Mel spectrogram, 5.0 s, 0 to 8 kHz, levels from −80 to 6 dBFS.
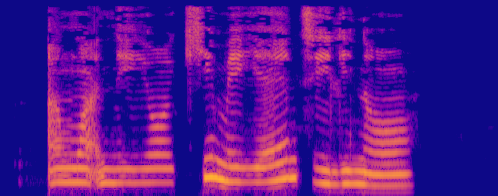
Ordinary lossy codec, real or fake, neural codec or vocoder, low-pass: MP3, 32 kbps; real; none; 7.2 kHz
